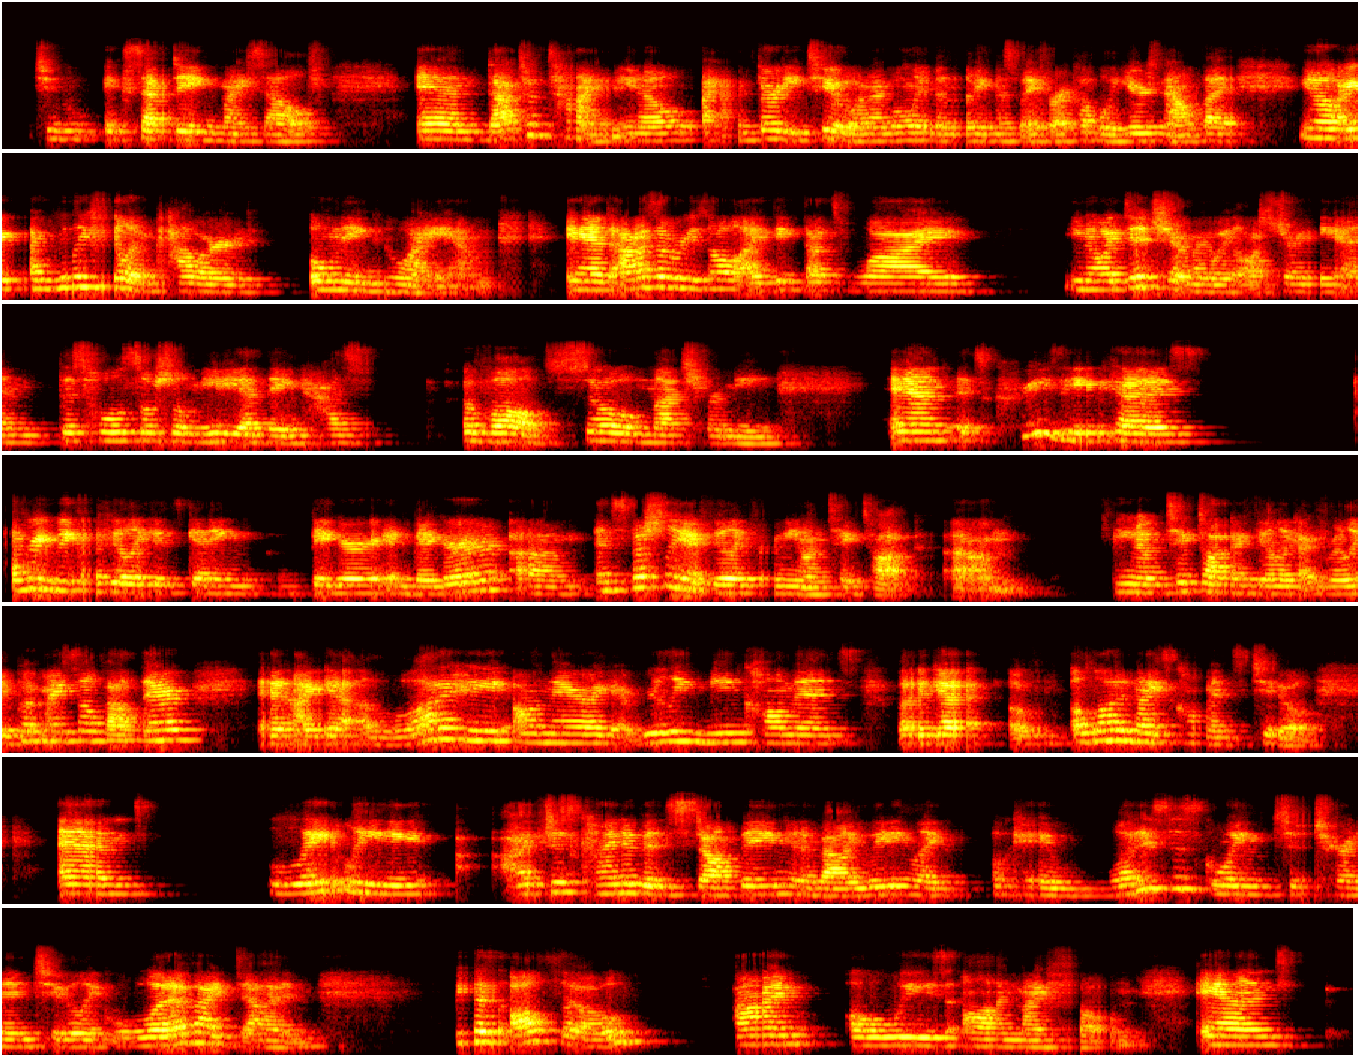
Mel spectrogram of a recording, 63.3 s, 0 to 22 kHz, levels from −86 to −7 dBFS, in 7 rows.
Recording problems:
off-mic speech; far
thin; somewhat; fading below 400 Hz
room echo; slight; dies away in 0.4 s
garbled, watery; slightly; nothing above 7.5 kHz
choppy; occasionally; 4% of the speech affected

